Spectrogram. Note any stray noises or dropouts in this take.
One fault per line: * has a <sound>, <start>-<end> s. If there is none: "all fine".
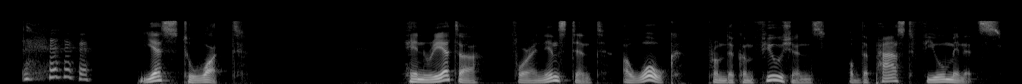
* has a laugh, 0.2-0.9 s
